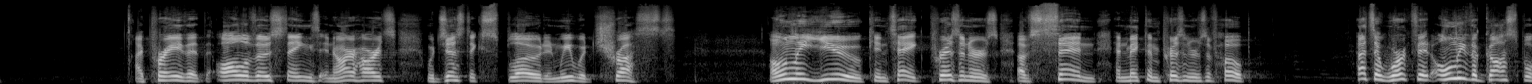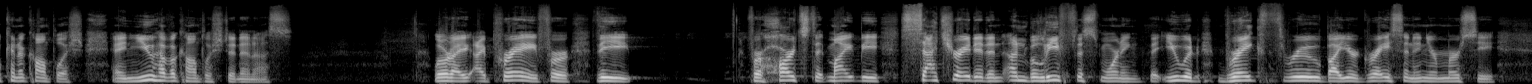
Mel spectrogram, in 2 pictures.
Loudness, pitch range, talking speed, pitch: -18 LUFS, 150-195 Hz, 145 wpm, 175 Hz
